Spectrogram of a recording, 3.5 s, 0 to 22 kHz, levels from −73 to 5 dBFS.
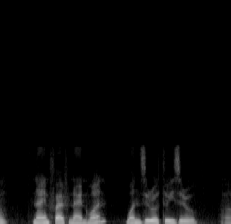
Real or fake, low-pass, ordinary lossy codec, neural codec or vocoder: fake; none; none; codec, 16 kHz, about 1 kbps, DyCAST, with the encoder's durations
